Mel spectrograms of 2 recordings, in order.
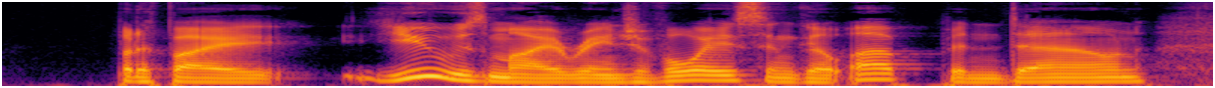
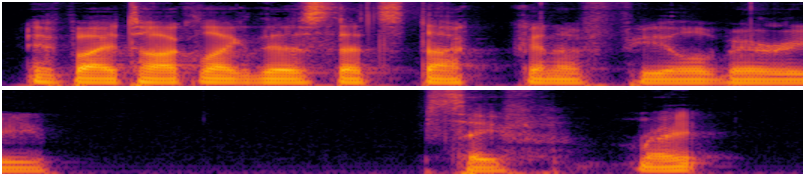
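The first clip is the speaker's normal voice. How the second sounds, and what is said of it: Flat, monotone voice. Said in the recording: “if we have a flat tone of voice ... When I talk in a flat voice ... I lose my prosody”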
